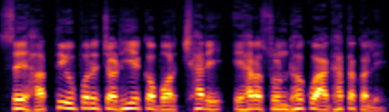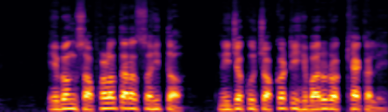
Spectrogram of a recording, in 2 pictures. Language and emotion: Odia, neutral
